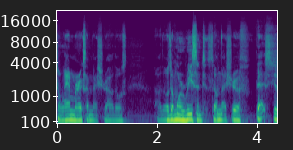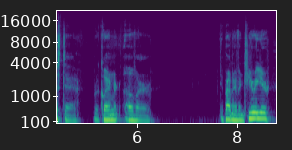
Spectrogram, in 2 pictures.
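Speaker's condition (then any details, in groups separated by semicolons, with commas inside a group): No condition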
